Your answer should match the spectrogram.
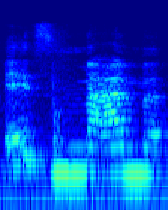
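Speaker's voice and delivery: ordinary delivery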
